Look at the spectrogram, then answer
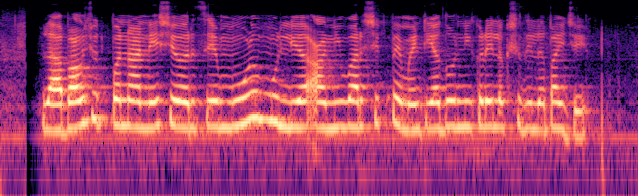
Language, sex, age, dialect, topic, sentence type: Marathi, female, 18-24, Standard Marathi, banking, statement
